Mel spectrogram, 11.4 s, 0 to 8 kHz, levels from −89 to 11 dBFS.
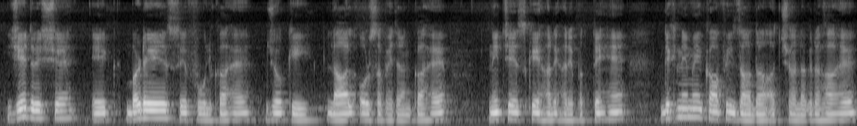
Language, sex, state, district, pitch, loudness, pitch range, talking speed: Maithili, male, Bihar, Kishanganj, 110 Hz, -19 LUFS, 105-120 Hz, 150 wpm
